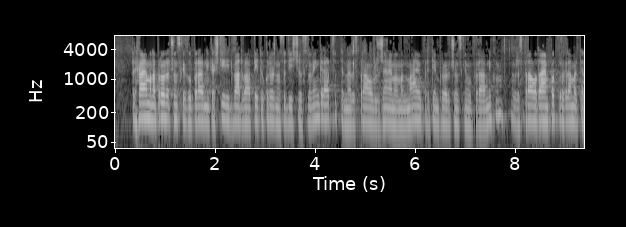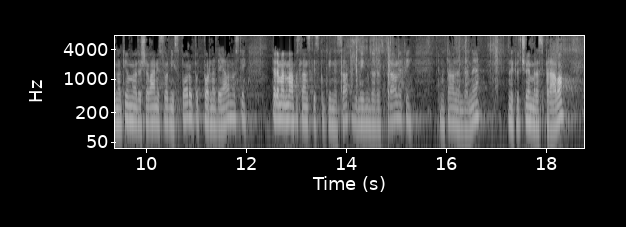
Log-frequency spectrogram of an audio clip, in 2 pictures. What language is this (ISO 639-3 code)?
slv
